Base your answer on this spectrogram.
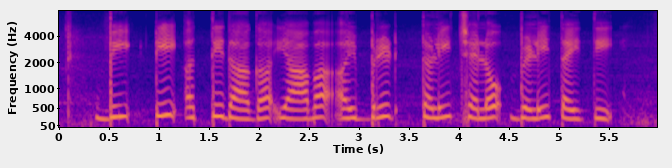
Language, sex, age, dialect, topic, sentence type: Kannada, female, 18-24, Dharwad Kannada, agriculture, question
